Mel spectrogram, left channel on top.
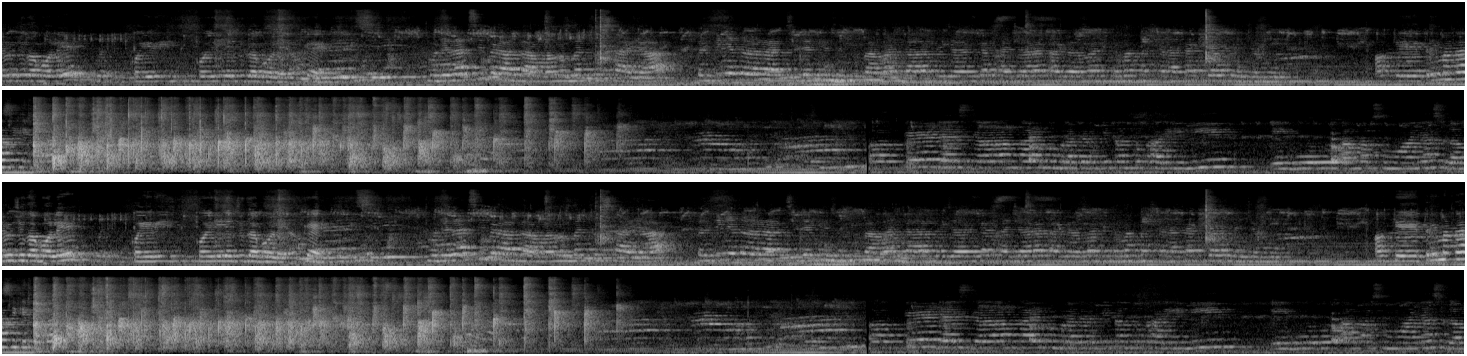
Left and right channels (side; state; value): both; normal; correlation -0.10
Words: juga boleh, Koirinya juga boleh. Oke. Moderasi beragama membantu saya pentingnya toleransi dan keseimbangan dalam menjalankan ajaran agama di tengah masyarakat yang menjemur. Oke, terima kasih kita. Oke, dari segala rangkaian pembelajaran kita untuk hari ini, Ibu anggap semuanya sudah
